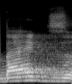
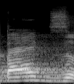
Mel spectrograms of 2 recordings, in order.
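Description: Both takes have the same delivery.

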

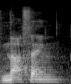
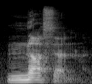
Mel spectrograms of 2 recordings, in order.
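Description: First: The word ends with a final G sound. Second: The word ends without a final G sound. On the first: "Instead of nothing" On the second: "often they drop the G, and so it sounds like nothing"

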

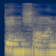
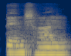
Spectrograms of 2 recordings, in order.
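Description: First: The ending is said like 'shon'. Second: The ending is said like 'shan'. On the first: "আসলে শন নয়" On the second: "আবার যারা বলেন টেনশান"

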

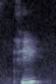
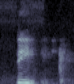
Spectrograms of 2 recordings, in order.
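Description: First: It begins with a tongue stop like a t. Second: It begins with a hiss of air through teeth. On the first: The speaker calls it wrong. "instead of using your tongue, where you're like this" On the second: The speaker calls it right. "It's just the air coming out of your teeth when you're clenching like this"

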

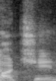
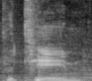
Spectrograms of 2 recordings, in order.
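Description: First: It is said in a Northern Irish pronunciation. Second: It is said softly in a western Gaeltacht pronunciation. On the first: "That's the way to say it up in Northern Ireland" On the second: "softly spoken poutine, it'd be the more Gaeltacht"

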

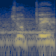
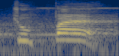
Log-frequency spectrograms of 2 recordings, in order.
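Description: First: The word ends in an 'e' vowel sound. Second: The word ends in an 'ai' vowel sound. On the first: The speaker calls it wrong. "ਚੁੱਪੇ ਪੜੀ ਜਾਂਦੇ" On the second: The speaker calls it right. "ਪੱਪੇ ਤੇ ਦੁਲਾਵਾਂ ਨੇ ਲਾਹ ਨਹੀਂ"

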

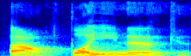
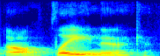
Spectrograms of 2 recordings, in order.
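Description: First: The vowel after 't' is a clear open 'a'. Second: The vowel after 't' is between 'a' and 'i'. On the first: The speaker calls it right. "We want a clear fatha" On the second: The speaker calls it wrong. "Not a'tainaka. Tay is in between"

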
